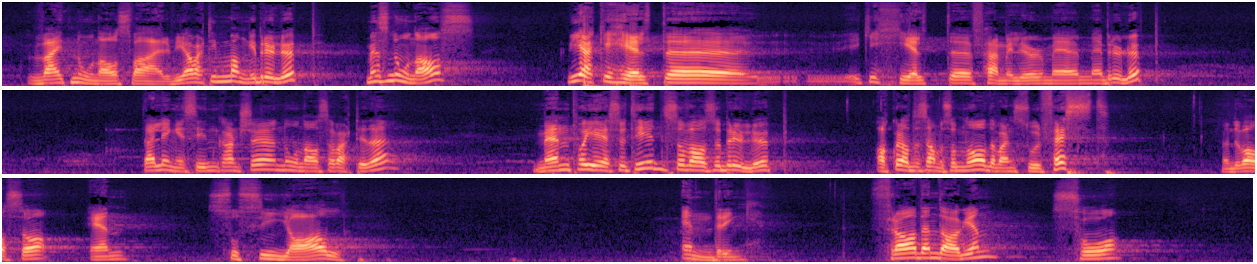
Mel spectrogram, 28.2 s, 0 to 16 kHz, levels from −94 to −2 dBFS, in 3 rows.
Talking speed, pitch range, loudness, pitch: 145 wpm, 130-185 Hz, -19 LUFS, 150 Hz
